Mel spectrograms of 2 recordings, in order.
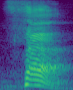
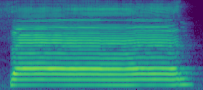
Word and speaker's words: ثا: اس کے تلفظ کرتے ہوئے ہم نے زبان کو سامنے کے جو دانت ہے اس کے سروں کے ساتھ لگانا ہے تاکہ ہم اس کو نرم اور آسانی سے پڑھ سکے.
